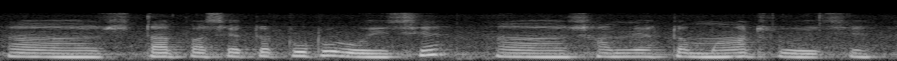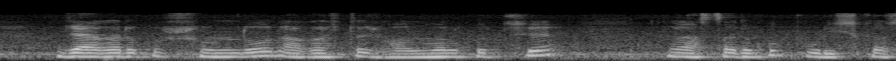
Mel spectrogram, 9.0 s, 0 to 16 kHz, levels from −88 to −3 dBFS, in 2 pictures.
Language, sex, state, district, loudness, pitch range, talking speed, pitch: Bengali, female, West Bengal, Dakshin Dinajpur, -30 LUFS, 175-200 Hz, 155 wpm, 185 Hz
